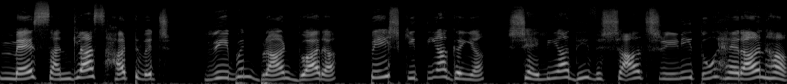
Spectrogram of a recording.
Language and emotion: Punjabi, surprised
